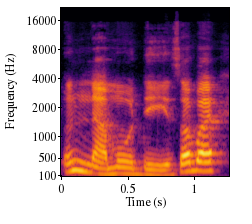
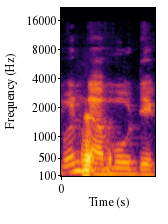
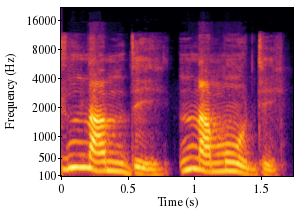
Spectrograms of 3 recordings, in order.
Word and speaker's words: Nnamdi: But is the correct pronounce of Nnamdi Kanu's name Nnamudi? I had somebody call it name Nnamdi Kanu with an it's Nnamdi. Nnamdi, but they will shorten it.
